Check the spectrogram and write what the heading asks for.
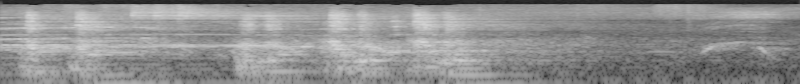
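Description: A live band playing: electric guitar with bass notes, quieter after about two and a half seconds.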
